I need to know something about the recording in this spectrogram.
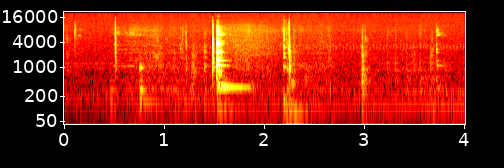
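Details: Early-2000s Quazar wall clock with quartz movement, just rehung on the wall: soft light ticks at an even pace in a quiet room with a few handling knocks; movement ticking normally.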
